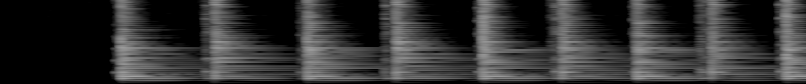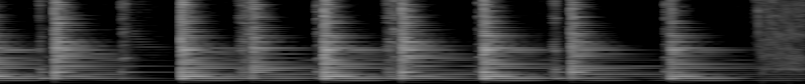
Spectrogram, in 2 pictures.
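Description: Tsugaru shamisen string struck repeatedly with the bachi: a steady run of even strokes on the same note, about four or five a second, each with a sharp attack. It starts about half a second in and stops shortly before the end.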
